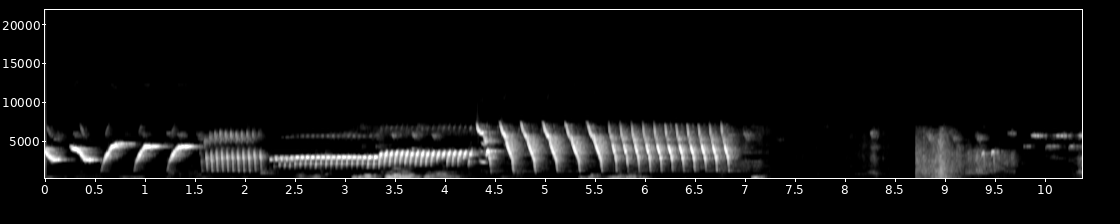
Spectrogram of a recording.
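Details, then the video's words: Yellow canary in song: varied whistled phrases, a long buzzy rolling trill, then a rapid series of sharp descending chirps, followed by silence and a brief scratchy burst. "Canary Bird Sound | Yellow Kanari Sound | Canary Bird Song"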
